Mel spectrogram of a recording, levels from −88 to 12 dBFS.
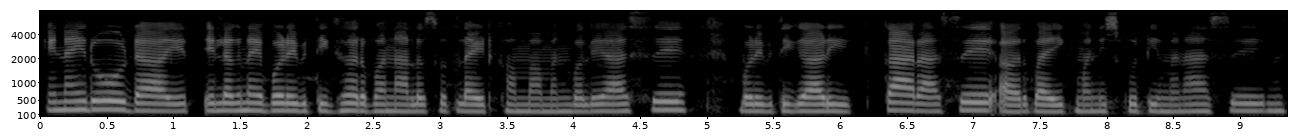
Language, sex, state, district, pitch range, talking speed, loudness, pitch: Halbi, female, Chhattisgarh, Bastar, 190-210 Hz, 180 wpm, -39 LUFS, 200 Hz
